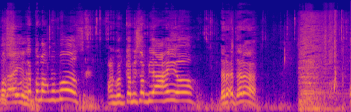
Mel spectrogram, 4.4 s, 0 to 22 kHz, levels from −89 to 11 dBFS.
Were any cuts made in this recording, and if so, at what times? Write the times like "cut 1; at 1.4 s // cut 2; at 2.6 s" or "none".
none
